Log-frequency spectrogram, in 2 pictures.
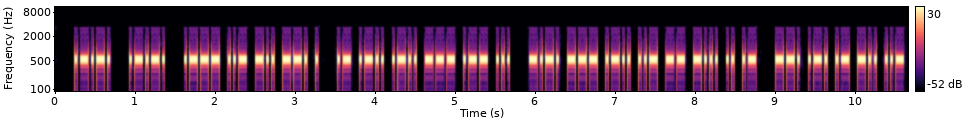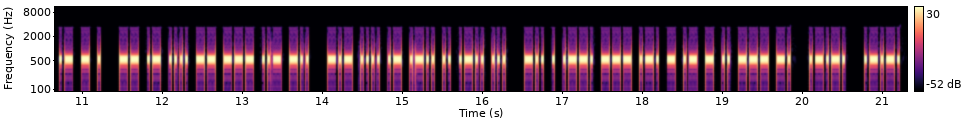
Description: Morse code, heard as a keyed tone, about 36 wpm, 550 Hz. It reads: <AR> <AR> JUDGE ALLOWS COLUMBIA GRADUATE MAHMOUD KHALILS DEPORTATION <AR> <AR>
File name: podcast / News headlines-1x-35x35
